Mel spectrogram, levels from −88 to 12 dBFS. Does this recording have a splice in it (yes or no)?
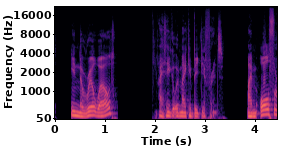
no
